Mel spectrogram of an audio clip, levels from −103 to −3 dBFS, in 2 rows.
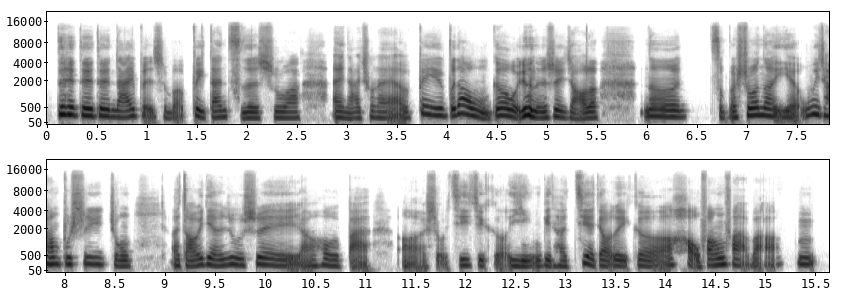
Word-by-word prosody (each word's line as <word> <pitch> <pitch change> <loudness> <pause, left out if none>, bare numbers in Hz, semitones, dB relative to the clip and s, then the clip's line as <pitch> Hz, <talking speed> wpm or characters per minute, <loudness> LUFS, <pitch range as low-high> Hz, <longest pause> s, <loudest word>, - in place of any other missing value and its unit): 对 260 -1 +8
对 230 -2 +7
对， 215 -1 +5
拿 190 0 -1
一 - - +2
本 210 - -5
什 165 - -9
么 160 - -6
背 210 -4 +2
单 180 +3 -2
词 155 - -8
的 165 0 +1
书 170 +1 -4
啊， 165 0 -3 0.3
哎， 180 -1 -1
拿 155 +1 -4
出 175 - -9
来 170 -2 -4
啊， - - -3
背 245 -5 +2
不 215 0 -2
到 280 -2 +6
5 180 -9 +3
个 225 0 +5
我 190 -5 +4
就 230 +1 +11
能 170 -3 +5
睡 185 0 +1
着 155 -2 -2
了。 170 +1 +2 0.4
那 105 - +2 0.3
怎 170 - -8
么 175 - 0
说 230 +5 +4
呢， 230 -2 +4
也 - - 0
未 260 +5 +1
尝 210 -3 +1
不 210 0 0
是 210 +1 -4
一 210 - -2
种， 160 -5 -4 0.4
呃， 175 - -4
早 160 +1 -2
一 - - +2
点 185 -3 0
入 200 -2 +1
睡， 180 -3 -1
然 170 - -5
后 170 -2 -2
把， 155 - -7 0.3
呃， - - -7
手 - - -11
机 175 +1 -5
这 165 -1 -6
个 - - -9
瘾 155 -2 -1
给 170 0 -2
它 160 0 -5
戒 195 - -1
掉 165 -2 -2
的 165 - +1
一 - - -3
个 160 -2 -3
好 - - -1
方 185 +2 +1
法 190 -3 -2
吧， - - -7 0.2
嗯。 205 -1 -1
180 Hz, 260 characters per minute, -23 LUFS, 165-210 Hz, 0.4 s, 就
